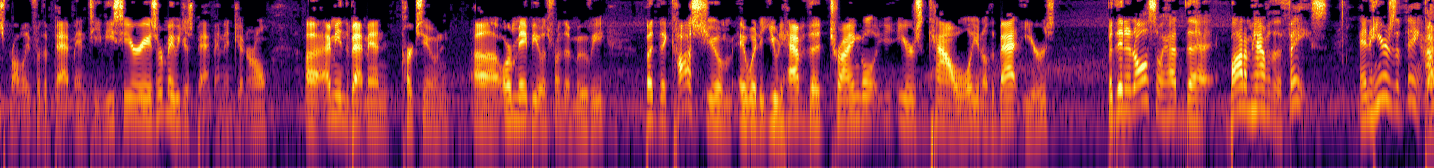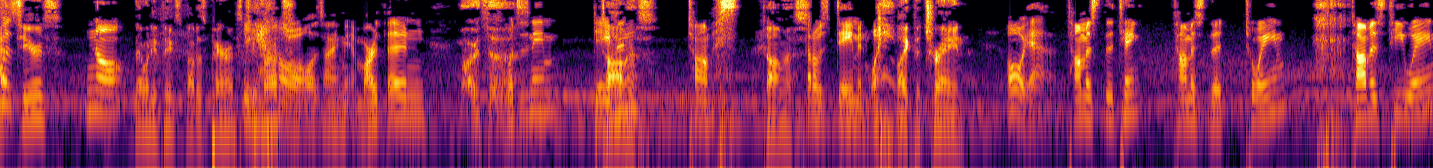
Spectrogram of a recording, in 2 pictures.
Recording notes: We also recorded the whole episode in a cemetery by a spooky house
